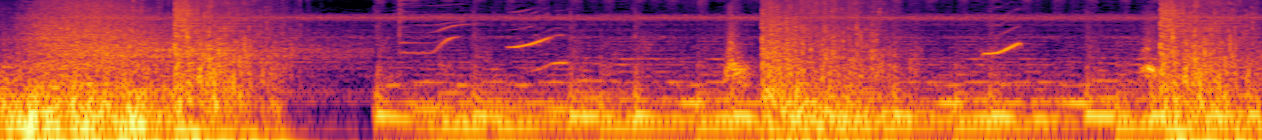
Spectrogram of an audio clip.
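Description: Cartoon action soundtrack: background music with dramatic sound-effect hits and swells. It cuts out briefly about one and a half seconds in, then resumes with a pulsing low beat, a few short rising synth glides and two more noisy swells.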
